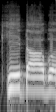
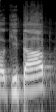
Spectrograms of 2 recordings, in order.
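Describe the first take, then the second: First: किताब as कि-ता-ब; syllable by syllable. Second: Said in the usual way. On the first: Shown as a demonstration. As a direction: sound out किताब in three parts. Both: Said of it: "एक ही बार में पढ़ेंगे".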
